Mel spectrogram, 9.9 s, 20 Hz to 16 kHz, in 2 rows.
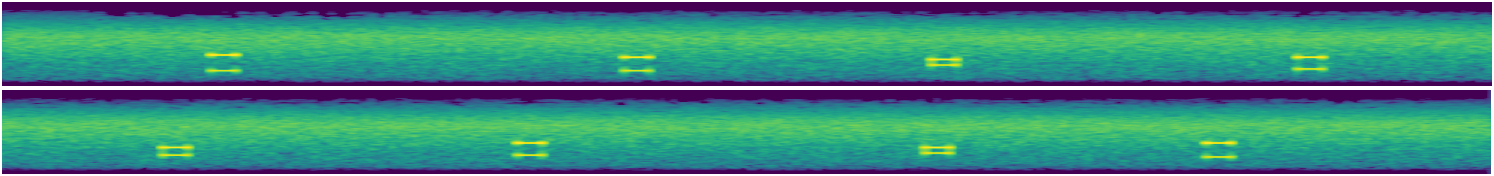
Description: DTMF, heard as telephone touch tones, dialled by hand, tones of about 90 ms. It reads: 3 2 * 5 7 9 * 6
